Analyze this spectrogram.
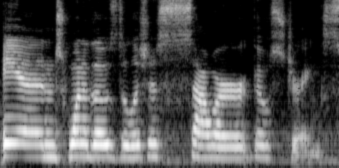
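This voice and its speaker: Loud and very slow, a woman speaks at a high pitch over noticeable background noise. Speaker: fitness vlogger. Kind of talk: casual vlog chat. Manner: casual, filler-heavy.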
